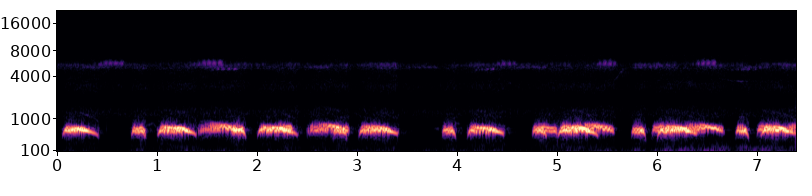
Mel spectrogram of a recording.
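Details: Spotted dove, a field-type bird described as a strong cooer with lively, bustling manners, giving urging coos with trailing 'lèo' notes: low, rounded hoots in short-long pairs about once a second, steady and loud, with a faint high whine behind.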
